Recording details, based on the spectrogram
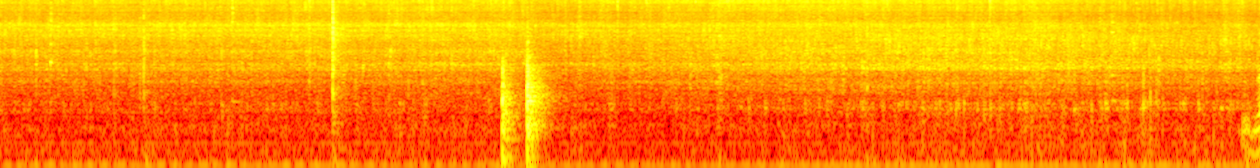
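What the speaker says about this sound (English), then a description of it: "So let's allow them to fry on one side." Shrimp frying in butter in a pan give a steady, close sizzling hiss throughout, with a couple of brief clicks or taps of the pan near the middle.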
